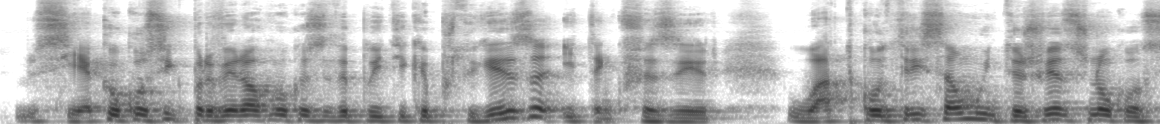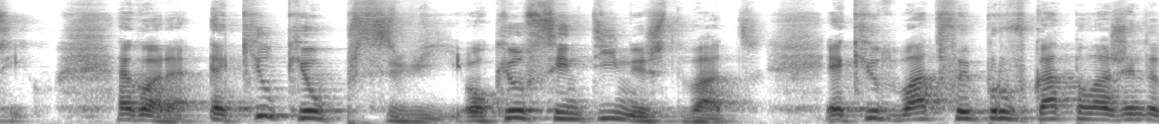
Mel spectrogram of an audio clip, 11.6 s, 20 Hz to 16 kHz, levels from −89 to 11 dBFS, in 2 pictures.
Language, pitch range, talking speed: Portuguese, 140-195 Hz, 215 wpm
